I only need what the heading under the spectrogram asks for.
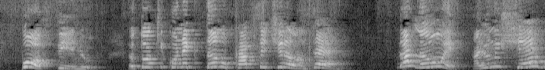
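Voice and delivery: loud, high, exasperated bickering tone.

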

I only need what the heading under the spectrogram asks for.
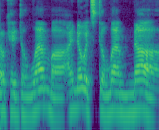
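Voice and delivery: plain

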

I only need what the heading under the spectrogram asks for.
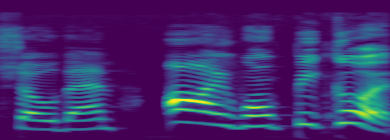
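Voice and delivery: ordinary delivery, nothing marked

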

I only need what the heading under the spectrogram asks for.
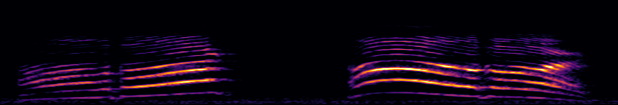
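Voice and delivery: booming, very loud, very slow, drawn-out call. A narrator reads the conductor calling out at the station; shouted. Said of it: "the conductor shouted".

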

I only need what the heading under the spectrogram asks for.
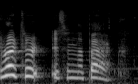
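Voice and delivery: tiny, dainty, petite, very high voice. Reading an old lady's lines aloud, in a petite old-lady voice. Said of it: "so I'm gonna do petite voice".

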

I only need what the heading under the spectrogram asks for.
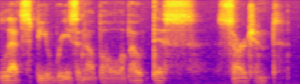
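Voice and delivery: slow voice just short of a growl. A narrator reads the lawyer-thing speaking to the sergeant, voice just short of a growl. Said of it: "He knew this lawyer, this thing".

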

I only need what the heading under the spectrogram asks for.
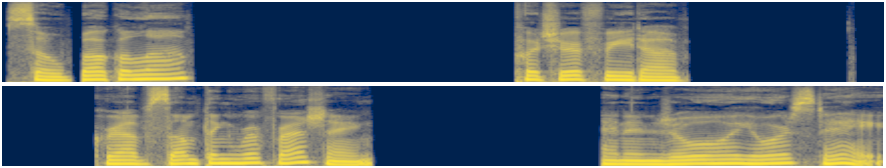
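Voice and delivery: put-on smooth, late-night radio-host whisper. Opening a mock late-night show while playing: put-on smooth late-night whisper. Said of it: "we are whispering into the microphone".

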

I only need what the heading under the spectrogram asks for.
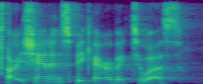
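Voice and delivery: normal talking voice

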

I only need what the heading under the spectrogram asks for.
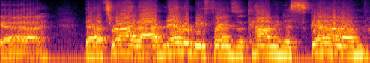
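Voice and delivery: put-on slight country accent, pitched high. Retelling what the all-American girl said after the fight, in a little country accent. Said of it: "she has like this little country accent".

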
